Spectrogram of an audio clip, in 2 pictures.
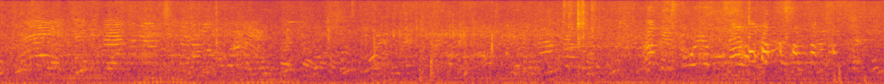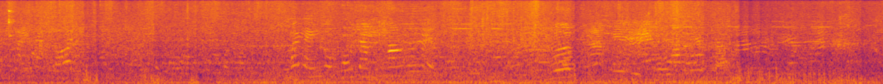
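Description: A busy market crowd chatters all around.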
